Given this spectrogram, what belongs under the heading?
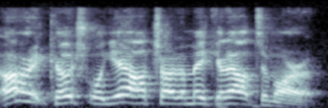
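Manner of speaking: high, fast fake agreement; hammed-up eager yes to the coach; mock eager. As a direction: play along brightly while bluffing.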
